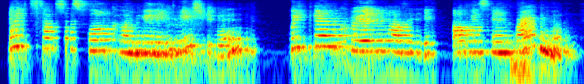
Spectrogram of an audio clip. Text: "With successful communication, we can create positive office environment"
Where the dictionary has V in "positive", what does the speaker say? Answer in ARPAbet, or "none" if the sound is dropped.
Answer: none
